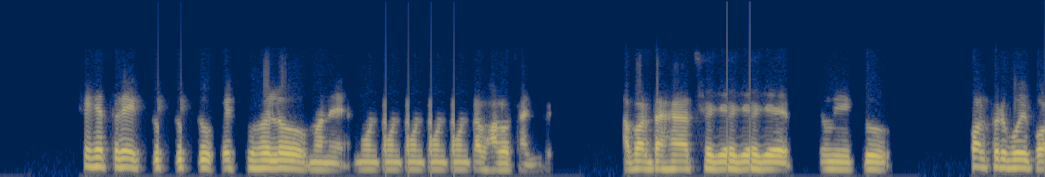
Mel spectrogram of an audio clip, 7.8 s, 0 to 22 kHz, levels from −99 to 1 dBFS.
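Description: At 1.20 s, 2.90 s and 5.46 s the speech sticks in a repeated buffer: the playback device ran short of new audio and replayed its last block, each about 171 ms long, which fits an 8192-sample buffer. The same slice sounds again twice, then four times (to 3.58 s), then twice, each repeat joined by a hard seam, and the speech resumes with nothing skipped. Unlike an echo, the repeats don't decay, and unlike a dropout, no silence or gap appears.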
